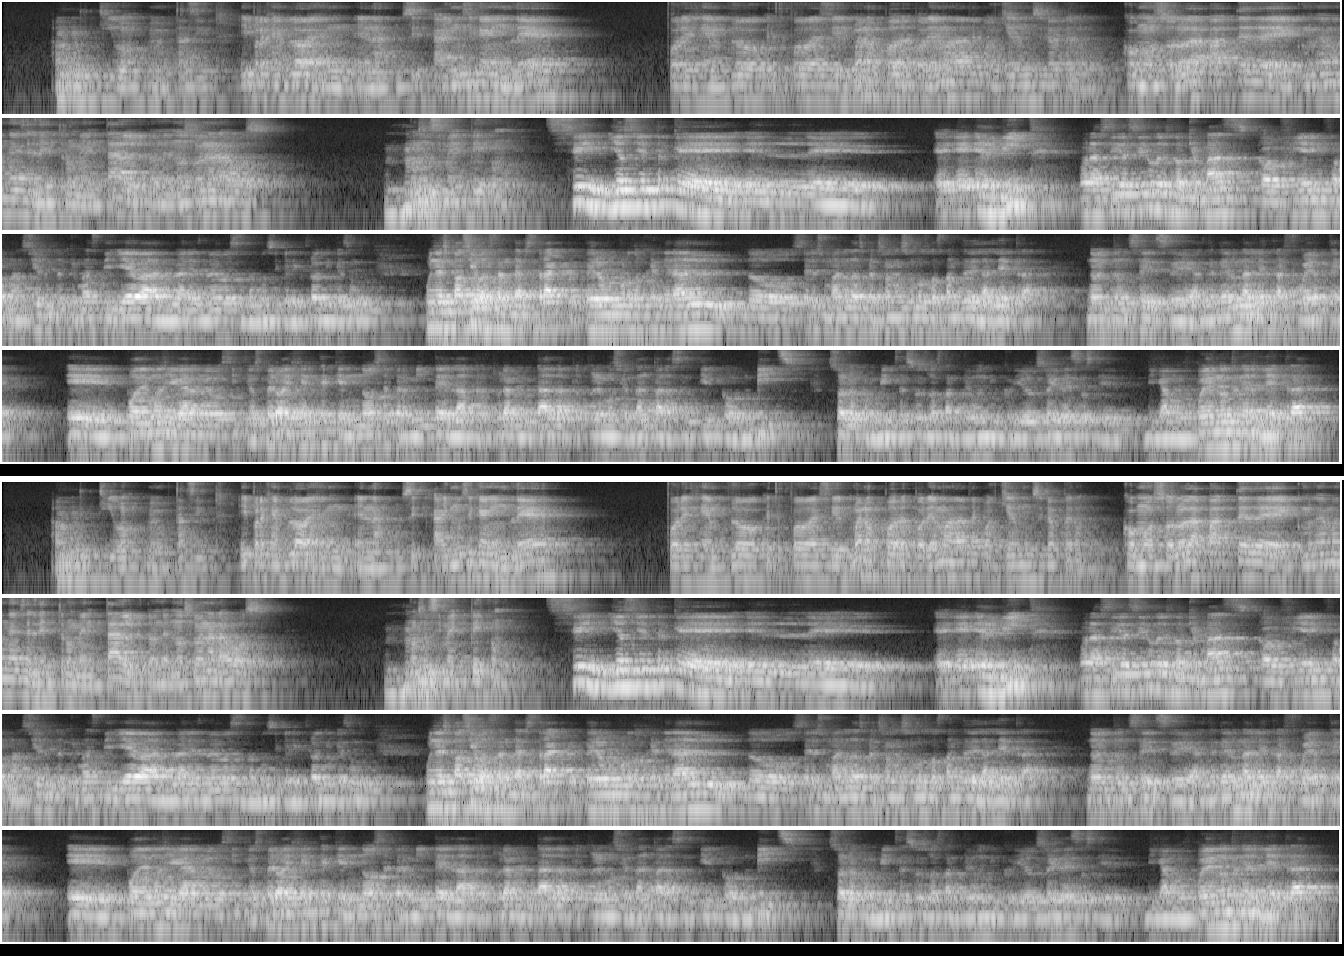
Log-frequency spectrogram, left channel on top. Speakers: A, on the right; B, on the left.
A: auditivo,
B: Ujú,
A: me gusta así. Y por ejemplo, en, en las músicas, hay música en inglés, por ejemplo, ¿qué te puedo decir? Bueno, por- podríamos hablar de cualquier música, pero como solo la parte de, ¿cómo le llaman? Es el instrumental, donde no suena la voz.
B: ujú.
A: No sé si me explico.
B: Sí, yo siento que el, eh, e- e- el beat, por así decirlo, es lo que más confiere información, es lo que más te lleva a lugares nuevos en la música electrónica. Es un, un espacio bastante abstracto, pero por lo general los seres humanos, las personas, somos bastante de la letra, ¿no? Entonces, eh, al tener una letra fuerte, eh, podemos llegar a nuevos sitios, pero hay gente que no se permite la apertura mental, la apertura emocional para sentir con beats, solo con beats. Eso es bastante único. Yo soy de esos que, digamos, puede no tener letra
